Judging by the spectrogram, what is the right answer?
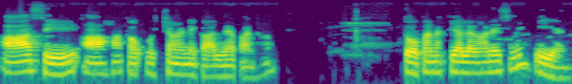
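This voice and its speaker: A man's voice: mid-range voice, unhurried, dry recording, muffled recording. A man teaching a grammar class to students, patiently going over each point again and again. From India.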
